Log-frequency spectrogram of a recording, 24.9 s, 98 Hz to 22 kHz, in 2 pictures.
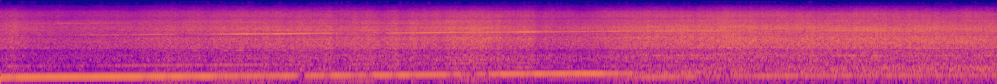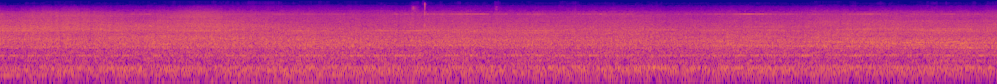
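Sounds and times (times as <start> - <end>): faint high whine: 0.0 - 24.9
jet engines running: 0.0 - 24.9
low hum: 0.0 - 24.9.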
